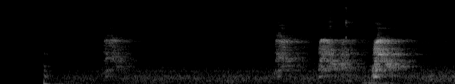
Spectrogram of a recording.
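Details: A dog making unusual sounds: after a brief click, one bark, a pause, then three sharp barks close together near the end, rising in loudness, over a quiet steady background hiss.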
